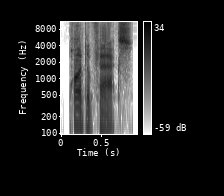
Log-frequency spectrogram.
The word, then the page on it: pontifex: American English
